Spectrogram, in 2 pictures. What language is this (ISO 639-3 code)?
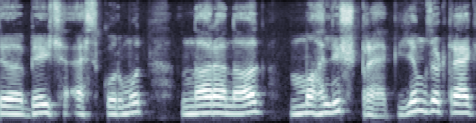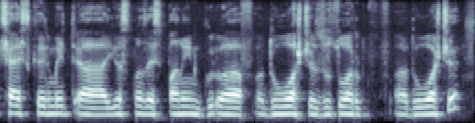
kas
